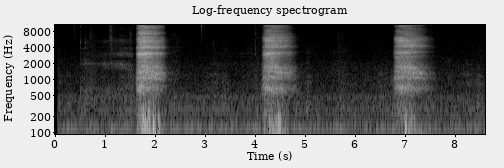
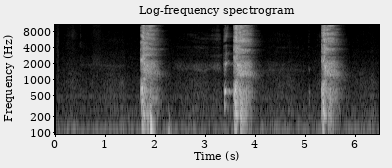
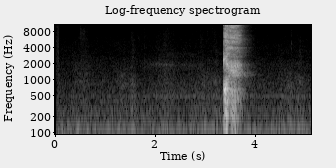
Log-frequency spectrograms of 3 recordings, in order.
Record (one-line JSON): {"exhalation_length": "8.6 s", "exhalation_amplitude": 3224, "exhalation_signal_mean_std_ratio": 0.39, "three_cough_length": "6.5 s", "three_cough_amplitude": 8305, "three_cough_signal_mean_std_ratio": 0.33, "cough_length": "5.1 s", "cough_amplitude": 7100, "cough_signal_mean_std_ratio": 0.23, "survey_phase": "beta (2021-08-13 to 2022-03-07)", "age": "18-44", "gender": "Female", "wearing_mask": "No", "symptom_runny_or_blocked_nose": true, "symptom_onset": "8 days", "smoker_status": "Never smoked", "respiratory_condition_asthma": false, "respiratory_condition_other": false, "recruitment_source": "REACT", "submission_delay": "1 day", "covid_test_result": "Negative", "covid_test_method": "RT-qPCR", "influenza_a_test_result": "Unknown/Void", "influenza_b_test_result": "Unknown/Void"}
